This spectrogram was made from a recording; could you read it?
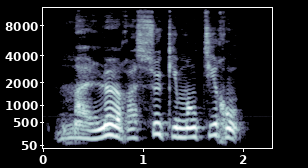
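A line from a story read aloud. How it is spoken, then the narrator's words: Growling. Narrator (French): gronda Chéri Bibi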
